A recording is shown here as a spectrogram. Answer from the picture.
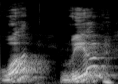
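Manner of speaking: sudden high "What?", shocked disbelief; shocked clients. Retold or imitated. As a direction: imitate a stunned client hearing the price. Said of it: "they, they're like".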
